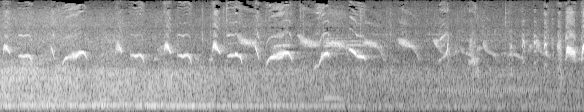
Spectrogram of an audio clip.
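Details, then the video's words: Vietnamese tame hwamei singing: a string of quick rising and falling whistles over loud low background noise and a low droning hum at the start. "Họa mi thuần hót tốt"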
